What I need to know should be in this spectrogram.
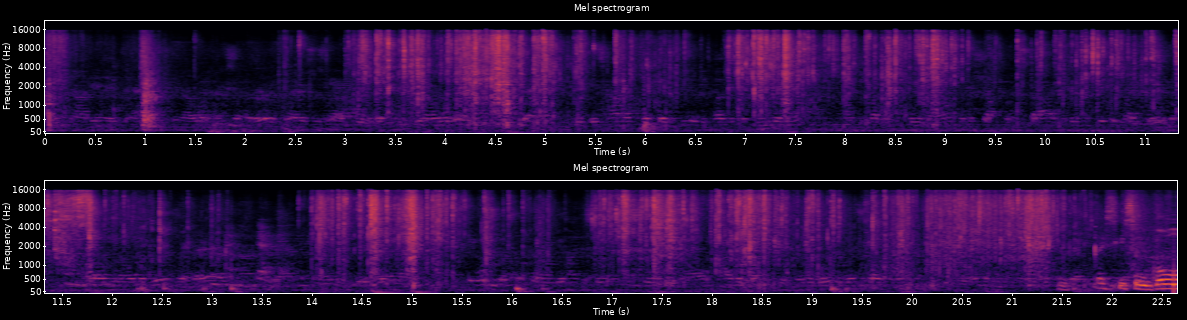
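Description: Trading cards shuffle and slap softly onto a stack.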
